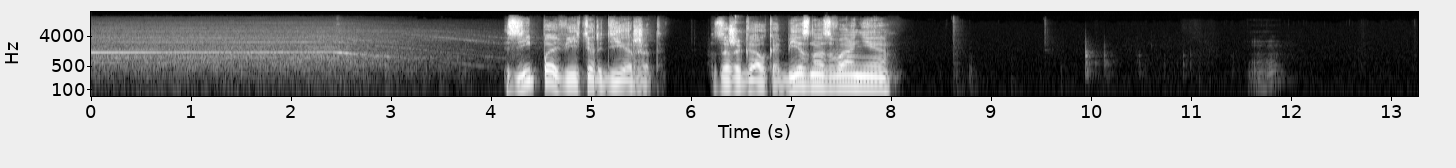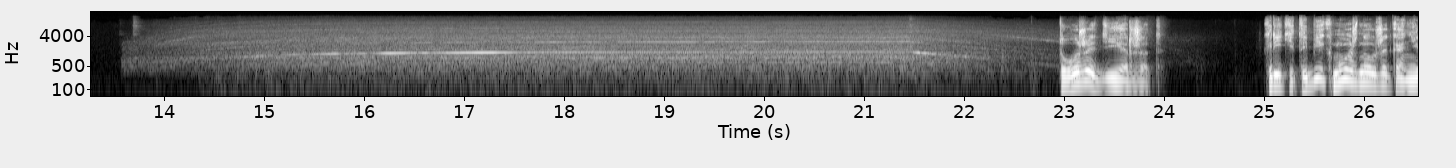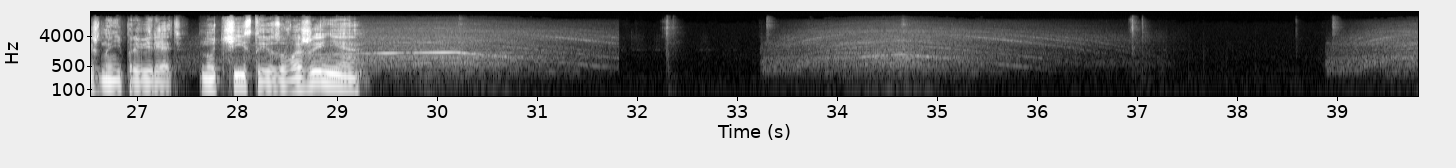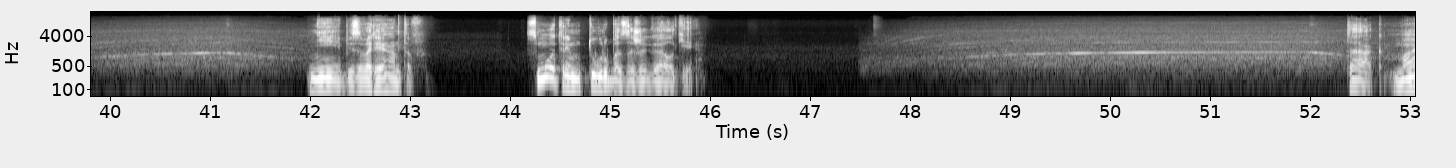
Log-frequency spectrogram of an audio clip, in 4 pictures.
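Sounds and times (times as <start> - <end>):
air blower motor whining: 0.0 - 4.4, 13.6 - 23.5, 25.7 - 31.8, 33.3 - 36.7, 39.0 - 43.0, 47.5 - 53.0.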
